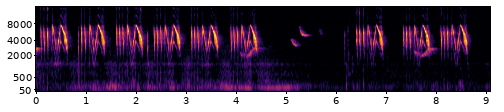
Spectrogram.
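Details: Provoking lure of a cinereous tit: a steady series of about seven short phrases of clicks and high looping whistles, a pause with a couple of thin notes, then three more phrases.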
